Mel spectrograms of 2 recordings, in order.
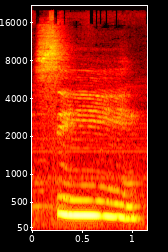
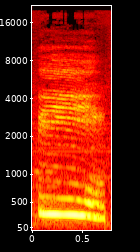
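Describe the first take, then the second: First: The first sound is said hard, with a whistle. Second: The first sound is said softly, without hardness. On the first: The speaker calls it right. "सख्ती से कैसे पढ़ेंगे सीन को?" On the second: The speaker calls it wrong. "इस सीन को अगर नरमी के साथ पढ़ेंगे तो आवाज बन जाएगी तीन। इस तरह नरमी से सीन को नहीं पढ़ना है"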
